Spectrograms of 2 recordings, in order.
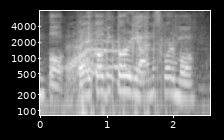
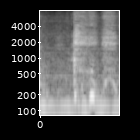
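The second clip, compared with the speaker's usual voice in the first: sly giggle; 4 semitones lower, 7 dB quieter than usual. Acted. Teasing friend over a secret boyfriend.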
